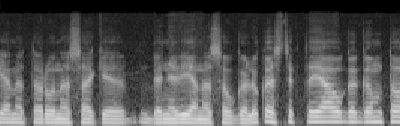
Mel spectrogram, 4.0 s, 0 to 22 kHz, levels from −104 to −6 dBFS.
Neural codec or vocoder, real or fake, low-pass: none; real; 14.4 kHz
